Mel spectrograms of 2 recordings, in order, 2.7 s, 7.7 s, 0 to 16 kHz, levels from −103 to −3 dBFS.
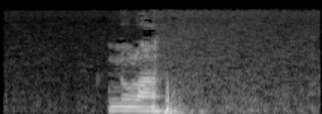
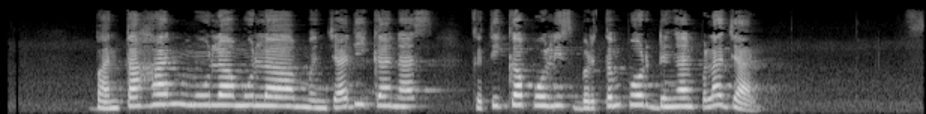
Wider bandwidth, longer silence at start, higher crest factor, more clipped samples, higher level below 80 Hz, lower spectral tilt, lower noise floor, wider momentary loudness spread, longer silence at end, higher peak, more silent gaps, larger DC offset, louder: about the same, 11.5 kHz vs 11.5 kHz; about the same, 0.9 s vs 0.8 s; about the same, 20 dB vs 18 dB; neither; first, -44 dBFS vs -78 dBFS; first, -8 dB/octave vs -4.5 dB/octave; first, -70 dBFS vs -62 dBFS; first, 13 LU vs 7 LU; second, 1 s vs 1.4 s; second, -12 dBFS vs -8 dBFS; neither; neither; second, -28 LUFS vs -25 LUFS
